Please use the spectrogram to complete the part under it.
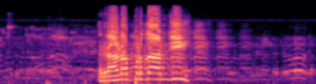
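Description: A crowd of men cheers loudly.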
